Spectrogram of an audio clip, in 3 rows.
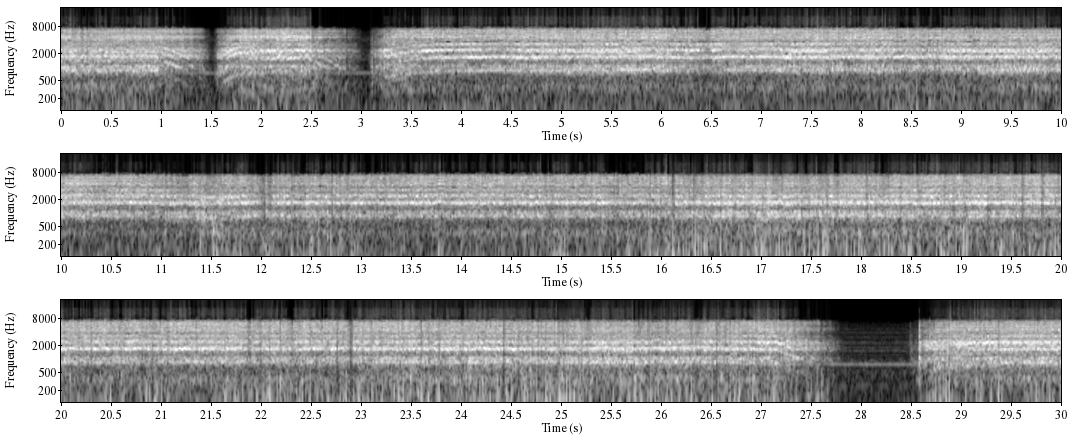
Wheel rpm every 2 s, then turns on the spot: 140, 130, 220, 220, 220, 220, 230, 230, 230, 230, 230, 230, 220, 150, 110.
none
